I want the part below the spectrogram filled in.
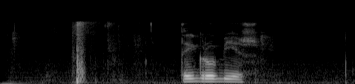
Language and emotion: Russian, neutral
